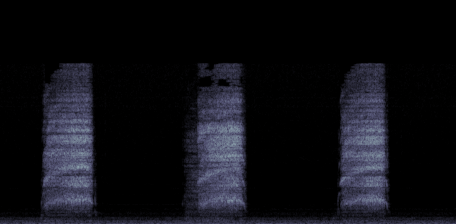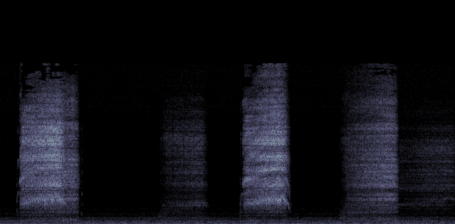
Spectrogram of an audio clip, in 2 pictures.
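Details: At a nest box revisited by four wild barn owl fledglings, harsh noisy hisses come about once a second, strong and weaker bursts mixed, against a constant low hum.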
